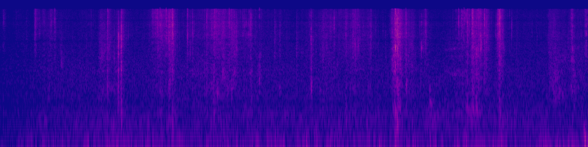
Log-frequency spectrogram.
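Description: Footsteps crunch on dry grass and twigs.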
